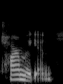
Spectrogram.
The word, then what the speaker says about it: Ptarmigan: They wanted to call it Ptarmigan, but none of them could agree on how Ptarmigan was spelt. For those of you who don't know, there's a silent P at the front of it.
